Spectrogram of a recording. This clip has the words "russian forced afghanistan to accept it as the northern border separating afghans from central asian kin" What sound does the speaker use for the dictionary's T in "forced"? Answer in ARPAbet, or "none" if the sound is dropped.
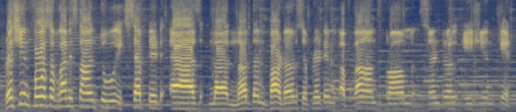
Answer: none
